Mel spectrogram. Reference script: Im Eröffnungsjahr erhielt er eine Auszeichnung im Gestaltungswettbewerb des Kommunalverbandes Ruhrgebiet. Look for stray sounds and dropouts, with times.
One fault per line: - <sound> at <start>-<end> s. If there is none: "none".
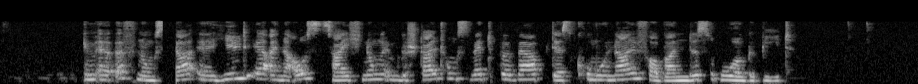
- dropout at 1.6-1.8 s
